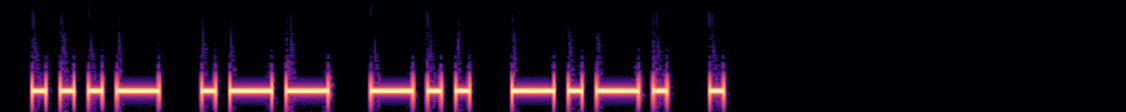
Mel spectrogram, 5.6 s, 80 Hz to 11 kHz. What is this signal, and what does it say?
Morse code, heard as a keyed tone, about 17 wpm, 700 Hz. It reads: VWDCE
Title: Code Groups - 5 Letters - 17wpm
